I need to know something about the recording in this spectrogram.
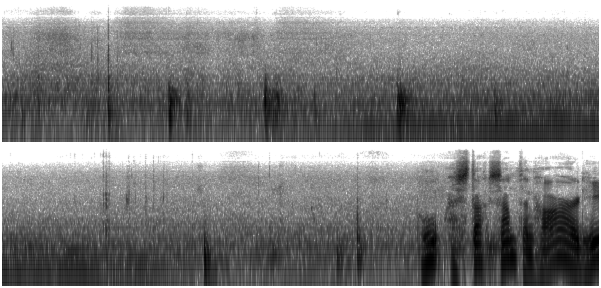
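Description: A wet rope knocks against a boat's side.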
